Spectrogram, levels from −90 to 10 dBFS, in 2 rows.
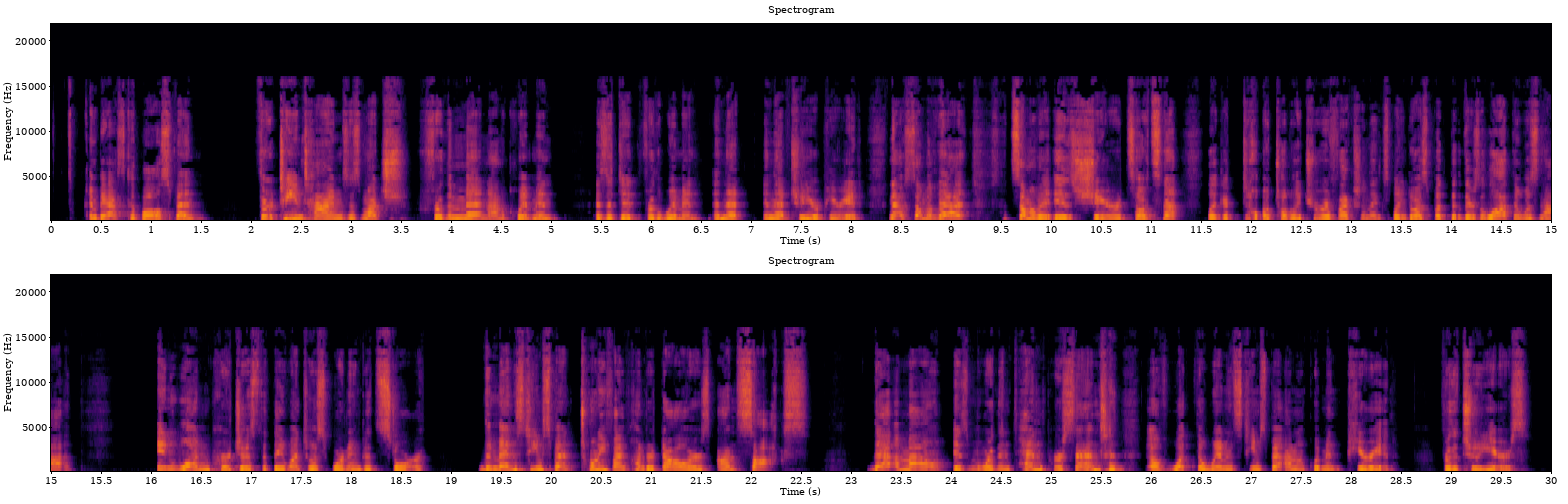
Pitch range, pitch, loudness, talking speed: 205-280 Hz, 230 Hz, -23 LUFS, 185 wpm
